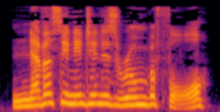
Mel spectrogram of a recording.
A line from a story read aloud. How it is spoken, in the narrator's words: said Graham sharply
